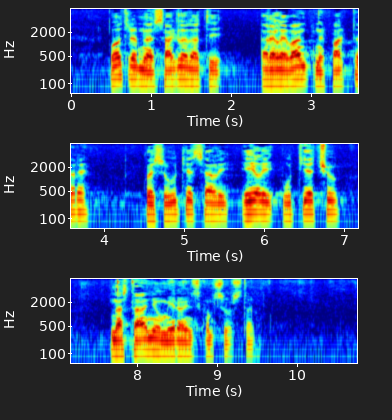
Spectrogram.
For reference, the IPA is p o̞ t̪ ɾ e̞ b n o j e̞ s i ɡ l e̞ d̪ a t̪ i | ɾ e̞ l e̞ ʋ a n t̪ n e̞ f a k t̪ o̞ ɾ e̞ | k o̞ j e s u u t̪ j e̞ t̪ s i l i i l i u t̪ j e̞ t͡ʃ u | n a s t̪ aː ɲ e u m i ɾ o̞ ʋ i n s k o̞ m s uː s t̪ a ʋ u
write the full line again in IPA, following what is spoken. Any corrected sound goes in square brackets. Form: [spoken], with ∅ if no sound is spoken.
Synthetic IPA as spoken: p o̞ t̪ ɾ e̞ b n o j e̞ s [a] ɡ l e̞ d̪ a t̪ i | ɾ e̞ l e̞ ʋ a n t̪ n e̞ f a k t̪ o̞ ɾ e̞ | k o̞ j e s u u t̪ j e̞ t̪ s [a] l i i l i u t̪ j e̞ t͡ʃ u | n a s t̪ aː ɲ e u m i ɾ o̞ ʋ i n s k o̞ m s uː s t̪ a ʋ u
